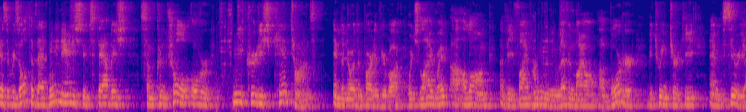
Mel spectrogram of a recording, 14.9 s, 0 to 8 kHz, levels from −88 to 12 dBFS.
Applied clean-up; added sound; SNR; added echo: neural separator model SepFormer DNS4.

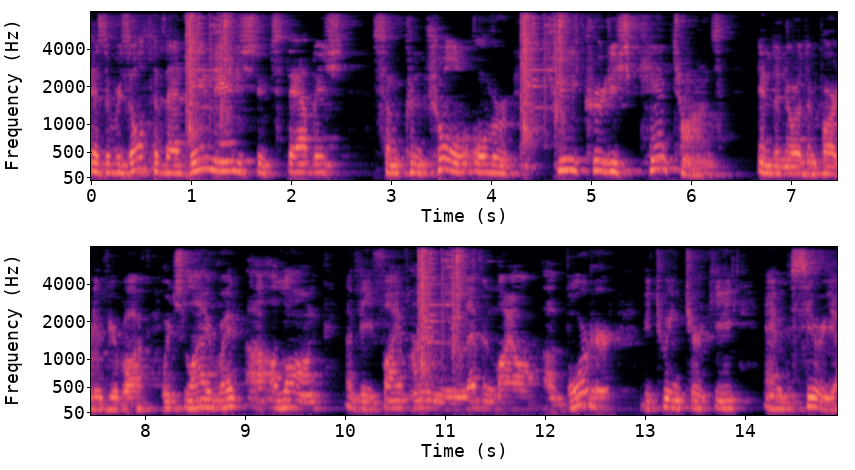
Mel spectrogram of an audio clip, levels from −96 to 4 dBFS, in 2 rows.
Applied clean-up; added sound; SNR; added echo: classical method WPE with log-MMSE.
